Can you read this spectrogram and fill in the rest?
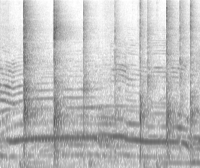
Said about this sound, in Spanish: Tiempo, tiempo. Dale ese aplauso.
